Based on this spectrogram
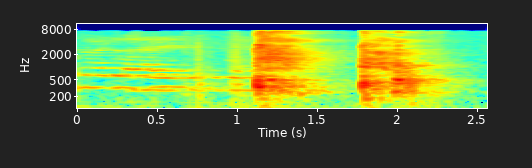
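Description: Two sharp coughs come from a person with something suddenly caught in their throat, loud bursts about a second apart, following a softer voiced sound.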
